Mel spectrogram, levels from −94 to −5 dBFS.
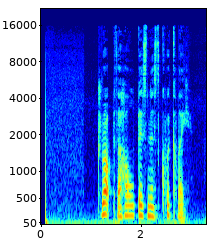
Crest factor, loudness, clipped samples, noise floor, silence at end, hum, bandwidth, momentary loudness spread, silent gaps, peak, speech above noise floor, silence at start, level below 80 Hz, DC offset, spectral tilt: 22 dB; -31 LUFS; under 0.1%; -54 dBFS; 0.4 s; none; 16 kHz; 18 LU; none; -10 dBFS; 24 dB; 0.1 s; -50 dBFS; under 0.1%; -6 dB/octave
